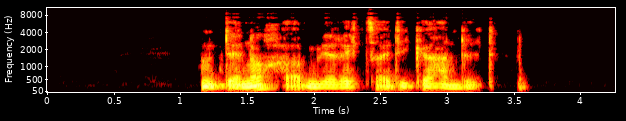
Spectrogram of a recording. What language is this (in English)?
German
